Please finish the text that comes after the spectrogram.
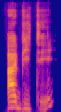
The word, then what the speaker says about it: habiter: Dîner, écouter, habiter. Notice the H isn't pronounced.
